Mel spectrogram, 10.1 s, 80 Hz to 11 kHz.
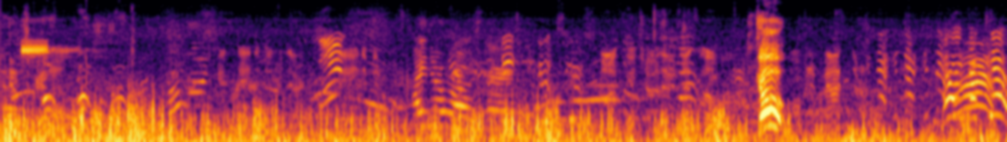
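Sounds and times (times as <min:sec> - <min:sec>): spectators talking: 0:00.0 - 0:10.0.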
